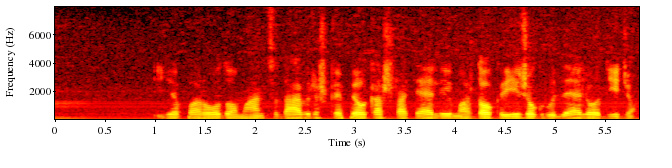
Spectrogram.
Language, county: Lithuanian, Marijampolė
